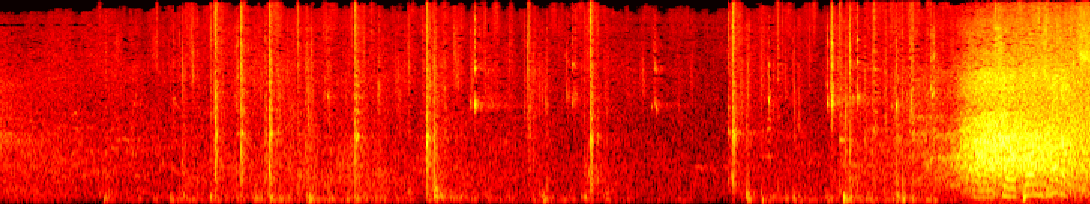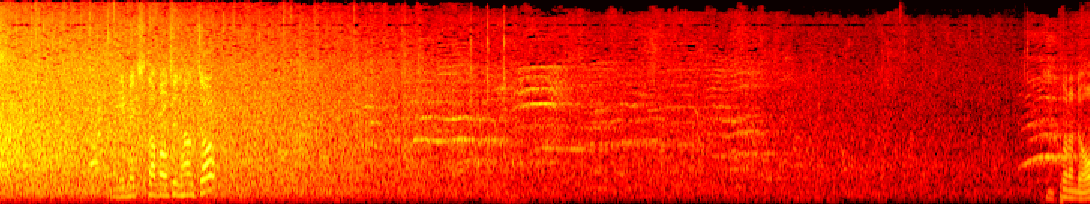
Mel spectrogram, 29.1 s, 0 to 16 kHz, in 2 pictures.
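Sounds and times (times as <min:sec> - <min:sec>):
crowd cheering and applauding: 0:12.4 - 0:21.4.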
